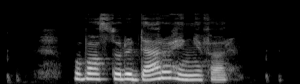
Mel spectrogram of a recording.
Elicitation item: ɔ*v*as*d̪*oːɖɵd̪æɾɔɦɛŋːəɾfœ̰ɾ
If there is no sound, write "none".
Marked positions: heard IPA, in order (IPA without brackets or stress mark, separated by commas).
v, t̪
